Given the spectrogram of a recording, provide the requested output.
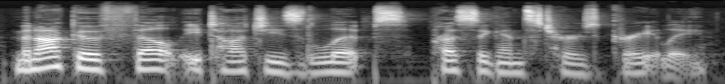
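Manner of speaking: usual speaking voice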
